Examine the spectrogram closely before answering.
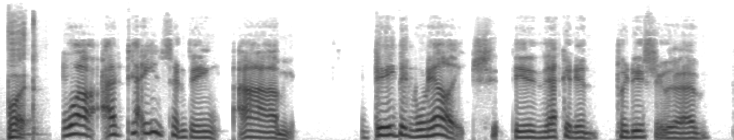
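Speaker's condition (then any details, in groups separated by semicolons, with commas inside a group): Cerebral palsy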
